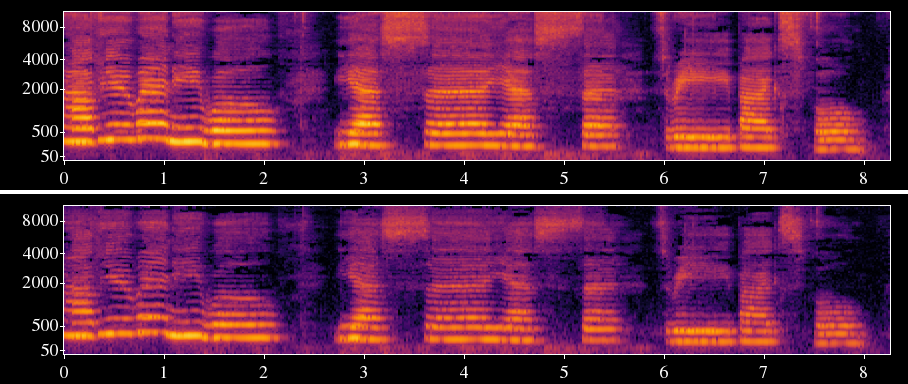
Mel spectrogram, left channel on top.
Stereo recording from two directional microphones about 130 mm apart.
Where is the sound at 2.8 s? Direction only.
20° left (ahead or behind).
